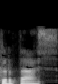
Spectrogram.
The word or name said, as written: kertas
